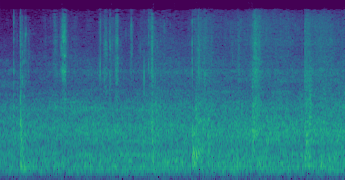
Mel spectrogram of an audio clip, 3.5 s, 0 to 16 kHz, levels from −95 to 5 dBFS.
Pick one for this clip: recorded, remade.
recorded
